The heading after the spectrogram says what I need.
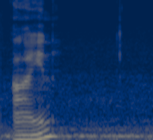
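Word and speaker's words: ע: For our purposes, the ayin is pronounced just like the aleph, so it sounds like the glottal stop in a word like honest. In ancient Hebrew pronunciation and in modern Arabic pronunciation, the ayin has a distinct sound from the aleph, but for the purposes of biblical Hebrew, we can pronounce them the same.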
